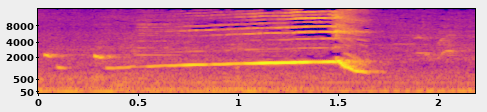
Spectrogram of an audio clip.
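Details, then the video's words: Javanese black-naped oriole in lively song, used to trigger singing in captive orioles: two short chirps, then a long smooth whistle climbing steadily, ending in a sudden bright swoop downward. "Kepodang lokal jawa gacor untuk pancingan supaya podang mu cepat bunyi"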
